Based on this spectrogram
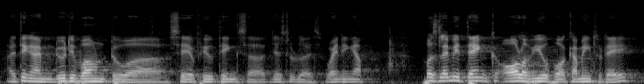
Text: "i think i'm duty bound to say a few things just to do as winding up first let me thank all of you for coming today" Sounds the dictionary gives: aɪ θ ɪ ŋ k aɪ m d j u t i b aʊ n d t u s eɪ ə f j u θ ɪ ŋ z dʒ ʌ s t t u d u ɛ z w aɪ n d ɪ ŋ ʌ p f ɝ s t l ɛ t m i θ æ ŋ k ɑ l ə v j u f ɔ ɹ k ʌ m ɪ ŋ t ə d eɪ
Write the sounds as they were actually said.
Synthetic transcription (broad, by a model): aɪ t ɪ ŋ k aɪ m d j u t i b aʊ n d t u s eɪ ə f j u t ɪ ŋ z dʒ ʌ s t t u d u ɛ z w aɪ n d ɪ ŋ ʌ p f ɝ s t l ɛ t m i t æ ŋ k ɑ l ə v j u f ɔ ɹ k ʌ m ɪ ŋ t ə d eɪ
